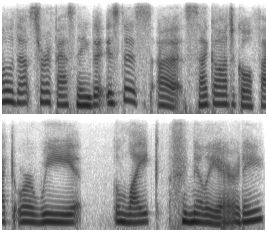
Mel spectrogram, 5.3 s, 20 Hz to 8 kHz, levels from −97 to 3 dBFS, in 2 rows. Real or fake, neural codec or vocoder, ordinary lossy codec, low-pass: fake; codec, 16 kHz, 0.5 kbps, X-Codec, WavLM features, trained on Multilingual LibriSpeech; Opus, 16 kbps; 7.2 kHz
